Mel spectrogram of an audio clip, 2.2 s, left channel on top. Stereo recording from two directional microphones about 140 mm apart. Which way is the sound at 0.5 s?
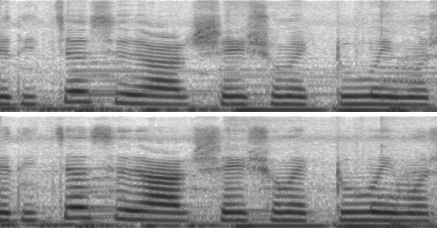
30° left (ahead or behind).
